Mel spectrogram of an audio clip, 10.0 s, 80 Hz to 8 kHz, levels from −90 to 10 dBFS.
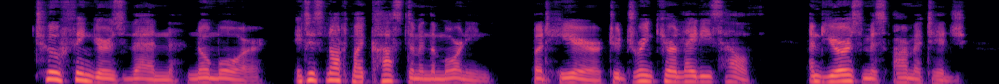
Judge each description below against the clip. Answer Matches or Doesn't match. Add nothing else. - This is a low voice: Matches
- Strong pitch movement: Matches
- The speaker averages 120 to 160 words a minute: Matches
